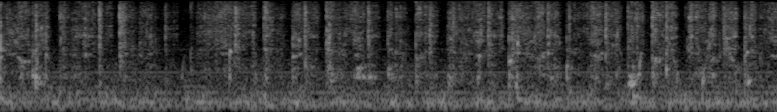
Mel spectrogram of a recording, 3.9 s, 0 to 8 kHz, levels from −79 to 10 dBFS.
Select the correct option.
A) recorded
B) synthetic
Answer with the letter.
A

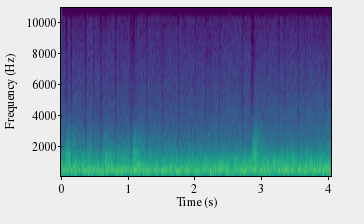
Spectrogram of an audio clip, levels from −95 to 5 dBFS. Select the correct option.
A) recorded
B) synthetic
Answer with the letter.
B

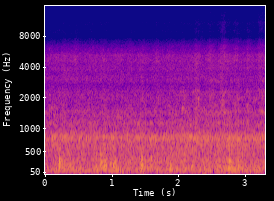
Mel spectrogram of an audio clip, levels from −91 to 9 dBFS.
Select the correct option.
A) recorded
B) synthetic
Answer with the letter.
B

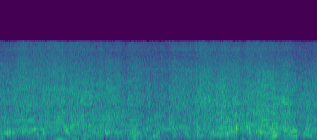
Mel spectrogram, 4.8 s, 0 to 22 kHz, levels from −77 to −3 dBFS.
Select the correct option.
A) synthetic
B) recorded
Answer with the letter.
A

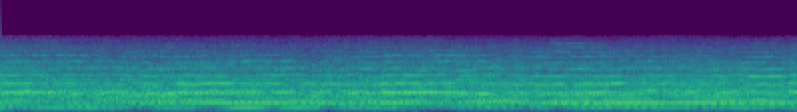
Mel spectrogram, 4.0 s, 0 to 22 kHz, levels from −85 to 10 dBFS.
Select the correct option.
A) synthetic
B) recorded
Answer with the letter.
A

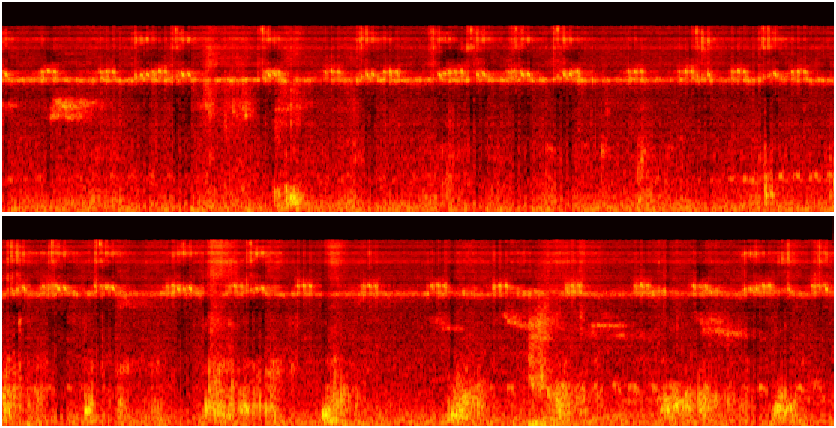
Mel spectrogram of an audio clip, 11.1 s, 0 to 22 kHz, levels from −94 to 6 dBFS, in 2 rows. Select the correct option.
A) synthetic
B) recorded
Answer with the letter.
A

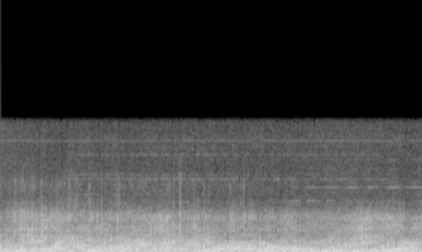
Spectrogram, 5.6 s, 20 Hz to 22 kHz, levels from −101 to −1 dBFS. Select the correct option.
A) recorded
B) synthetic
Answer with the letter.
A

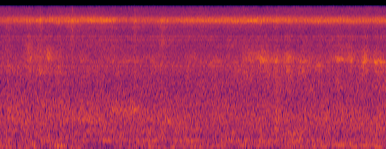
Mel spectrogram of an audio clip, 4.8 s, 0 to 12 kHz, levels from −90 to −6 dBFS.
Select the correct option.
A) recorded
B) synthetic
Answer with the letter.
B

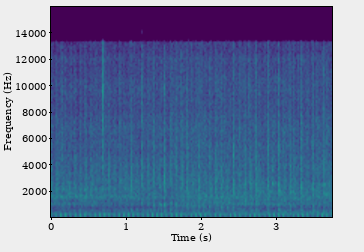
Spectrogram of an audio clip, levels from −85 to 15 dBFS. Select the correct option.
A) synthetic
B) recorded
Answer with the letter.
A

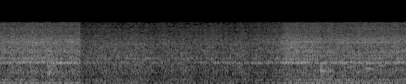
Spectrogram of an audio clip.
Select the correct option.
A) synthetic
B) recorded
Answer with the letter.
B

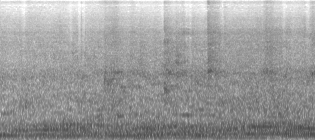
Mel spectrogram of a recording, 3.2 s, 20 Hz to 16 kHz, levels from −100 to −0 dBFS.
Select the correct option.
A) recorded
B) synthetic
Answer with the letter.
B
